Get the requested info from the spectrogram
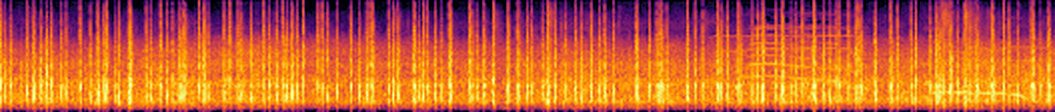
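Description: Fireworks display: a dense, unbroken barrage of sharp cracks and crackling bursts, many a second.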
